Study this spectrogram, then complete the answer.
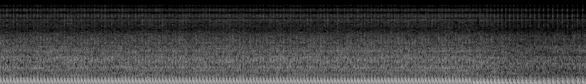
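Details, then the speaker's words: Coleman Powermate generator, running but won't run on choke, carb needs attention: steady drone with a fast rattle about four times a second that sounds like knocking but is the loose frame rattling, not internal knock. "there was a bit of rattling almost sounds like knocking but it's actually just the frame rattling on this"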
